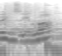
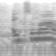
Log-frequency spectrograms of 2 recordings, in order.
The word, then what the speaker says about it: eczema: awesome like I have Exuma eczema however you wanna pronounce it I say Exuma I don't care who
